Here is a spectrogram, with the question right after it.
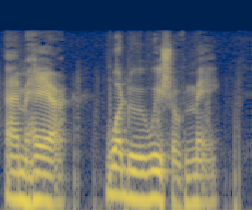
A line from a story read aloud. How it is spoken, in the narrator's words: said harshly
